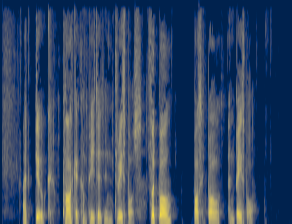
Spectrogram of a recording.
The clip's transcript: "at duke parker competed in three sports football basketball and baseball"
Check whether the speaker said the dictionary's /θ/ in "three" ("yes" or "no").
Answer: yes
